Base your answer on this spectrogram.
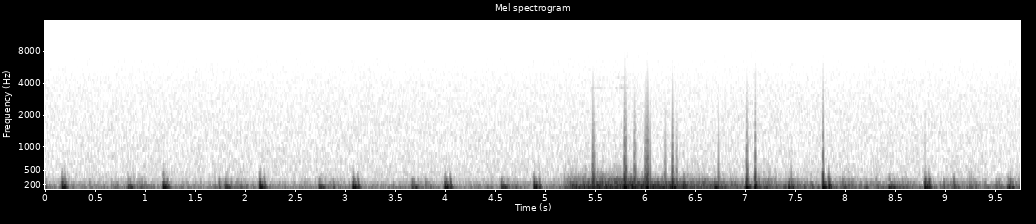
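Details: Female heartbeat recorded before sleep: steady low thumping heartbeat with paired beats; normal adult heart rhythm.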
